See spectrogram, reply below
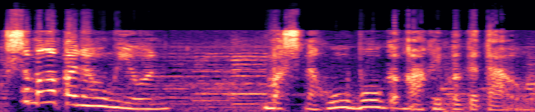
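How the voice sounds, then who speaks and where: An actress as an earnest young woman in an emotional radio drama. She is a struggling, determined student with a heartfelt, respectful way of speaking. Her pitch is mid-range, and music plays clearly behind her. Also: big pitch swings, moderate pace, natural voice. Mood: reflective. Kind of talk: radio drama acting and reflective narration.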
